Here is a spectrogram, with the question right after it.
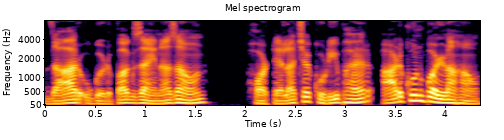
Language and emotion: Goan Konkani, sad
